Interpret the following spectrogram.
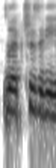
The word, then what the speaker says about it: electricity: spelling doesn't change, but we hear electric. But when we hear the ITY on the end for our suffix, let's change that, ITY for our suffix. So it's not electricity, it's electricity. So you can hear how that changes from the hard C to the soft, or the soft C, or yeah. So hard C, electric, to electricity when you add the ITY.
